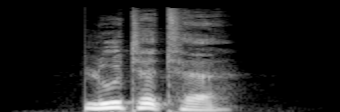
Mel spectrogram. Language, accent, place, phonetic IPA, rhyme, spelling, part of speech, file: German, Germany, Berlin, [ˈbluːtətə], -uːtətə, blutete, verb, De-blutete.ogg
- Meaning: inflection of bluten: 1. first/third-person singular preterite 2. first/third-person singular subjunctive II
